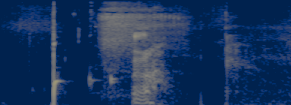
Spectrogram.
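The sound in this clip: A bottle is opened with a single sharp, hollow plop, followed by a brief soft hiss and a few faint rustles.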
